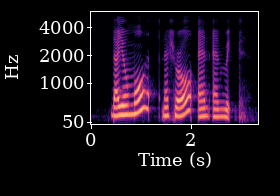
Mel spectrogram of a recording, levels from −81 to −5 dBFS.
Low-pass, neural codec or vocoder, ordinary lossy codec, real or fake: 5.4 kHz; none; none; real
